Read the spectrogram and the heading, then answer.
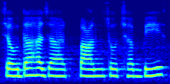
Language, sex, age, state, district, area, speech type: Hindi, female, 45-60, Madhya Pradesh, Bhopal, urban, spontaneous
